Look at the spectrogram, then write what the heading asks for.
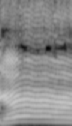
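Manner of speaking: high, loud commercial yelp; a hammed-up scream from a TV ad; mock scream. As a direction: yelp like the panicked ad guy. Mocking a soda commercial.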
